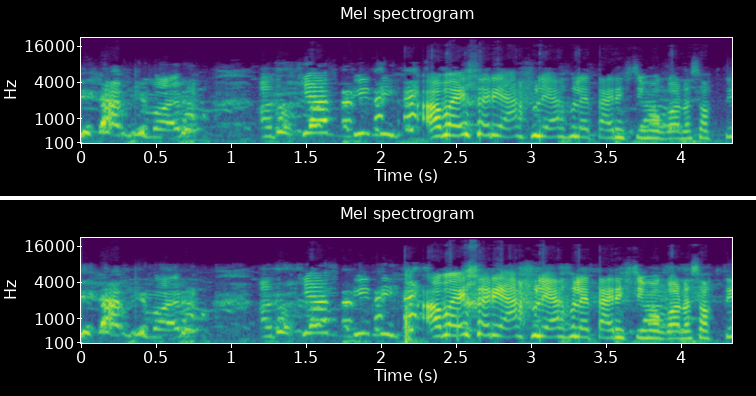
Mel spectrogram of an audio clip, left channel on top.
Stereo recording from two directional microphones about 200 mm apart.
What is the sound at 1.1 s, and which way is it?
Speech, 35° left (ahead or behind).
